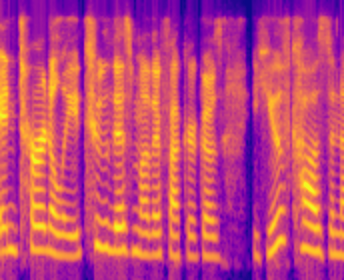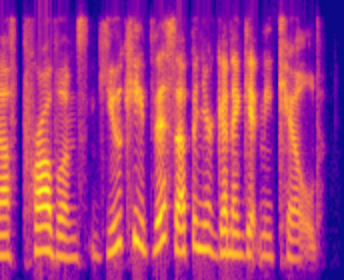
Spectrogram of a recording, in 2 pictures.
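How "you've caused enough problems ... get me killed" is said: enraged, angry voice. Nimi answers inwardly as rage bubbles up, giving an angry warning. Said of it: "response to the rage bubbling in me".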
